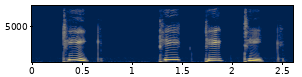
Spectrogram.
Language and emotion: Santali, neutral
